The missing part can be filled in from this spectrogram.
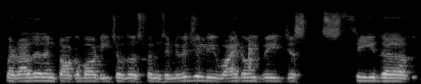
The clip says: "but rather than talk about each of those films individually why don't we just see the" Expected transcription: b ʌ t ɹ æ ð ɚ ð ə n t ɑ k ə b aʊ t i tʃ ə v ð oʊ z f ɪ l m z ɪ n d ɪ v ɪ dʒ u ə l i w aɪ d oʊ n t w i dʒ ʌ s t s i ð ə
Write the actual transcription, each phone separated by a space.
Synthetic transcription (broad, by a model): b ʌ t ɹ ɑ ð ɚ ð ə n t ɑ k ə b aʊ t i tʃ ə v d oʊ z f ɪ l m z ɪ n d ɪ v ɪ dʒ u ə l i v aɪ d oʊ n t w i dʒ ʌ s t s i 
